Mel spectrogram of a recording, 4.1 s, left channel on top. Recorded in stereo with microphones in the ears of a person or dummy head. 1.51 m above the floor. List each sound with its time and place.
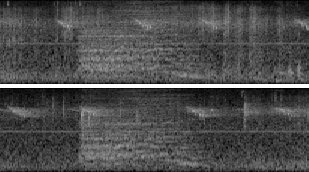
1.0 s a cupboard door: 60° left (ahead or behind), 4.5 m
